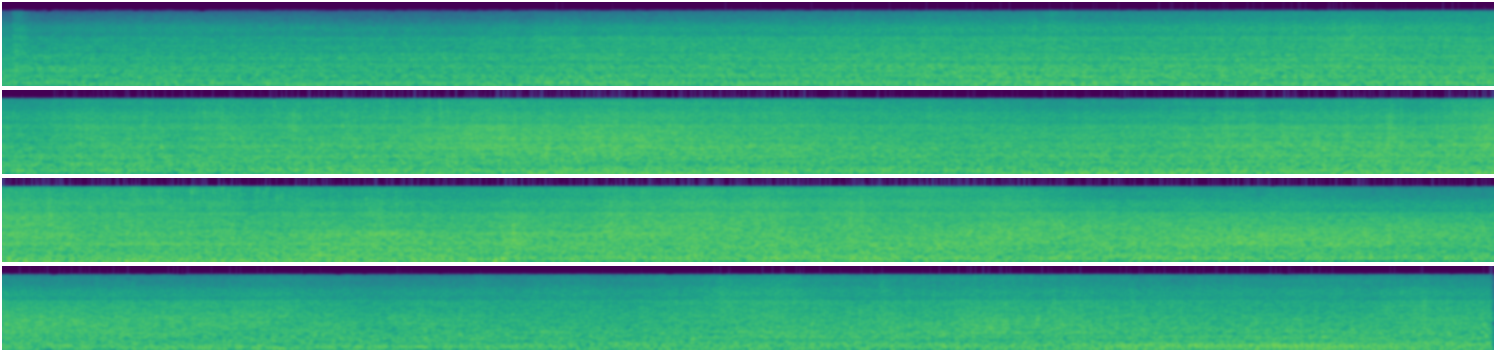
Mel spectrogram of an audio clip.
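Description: Cars driving through shallow floodwater on a road, a steady hiss of tyres in water that swells about a third of the way in as traffic passes, then eases off again.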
